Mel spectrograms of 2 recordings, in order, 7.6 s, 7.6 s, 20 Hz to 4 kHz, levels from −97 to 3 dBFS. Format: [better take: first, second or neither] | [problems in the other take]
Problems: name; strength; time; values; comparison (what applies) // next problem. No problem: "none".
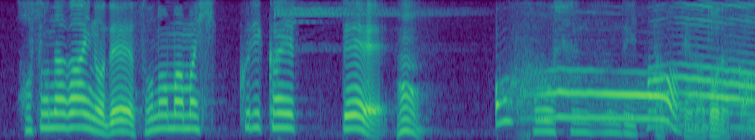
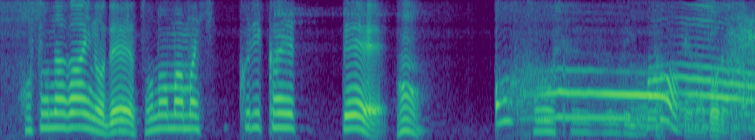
first | noise reduction (neural mask model RNNoise)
